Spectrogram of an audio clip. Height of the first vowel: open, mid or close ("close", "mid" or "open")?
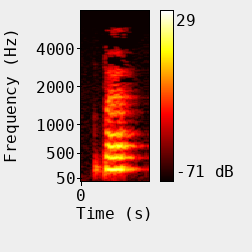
mid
